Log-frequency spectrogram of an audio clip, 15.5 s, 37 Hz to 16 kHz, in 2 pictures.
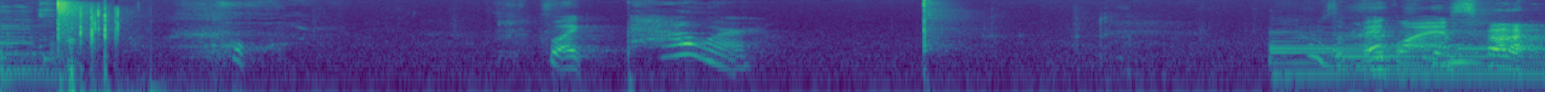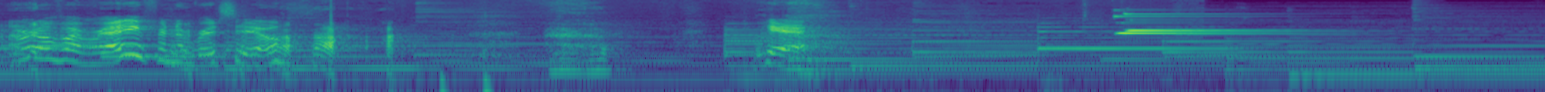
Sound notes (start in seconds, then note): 0.2 hands slapping; 0.3 bone cracking; 4.6 hands slapping; 8.4 laughing; 12.2 somber piano music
